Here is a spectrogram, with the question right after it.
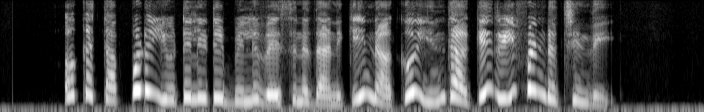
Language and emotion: Telugu, happy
